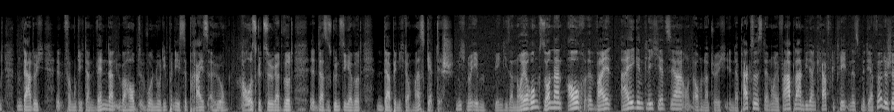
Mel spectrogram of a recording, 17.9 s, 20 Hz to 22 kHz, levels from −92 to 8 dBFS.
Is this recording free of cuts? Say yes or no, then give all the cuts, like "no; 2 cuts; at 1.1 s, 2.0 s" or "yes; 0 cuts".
no; 1 cut; at 9.1 s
